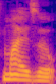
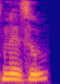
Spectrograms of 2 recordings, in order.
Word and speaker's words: Mizo: On the other hand, it is perhaps not justifiable to pronounce Mizo or Zami as Miju or Jumi.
